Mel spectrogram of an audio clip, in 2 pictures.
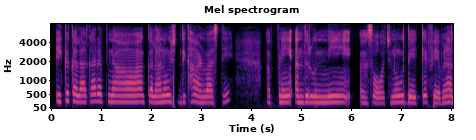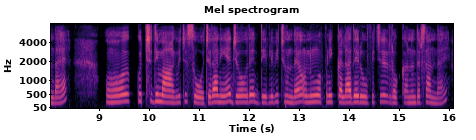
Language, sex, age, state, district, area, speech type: Punjabi, female, 18-30, Punjab, Rupnagar, urban, spontaneous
